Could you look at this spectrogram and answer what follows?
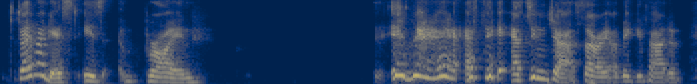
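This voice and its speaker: A woman hosts a business podcast and presents in a polished, upbeat manner. Her voice is a little lower than most. Faint music plays softly behind her. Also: slightly rough. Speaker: podcast host. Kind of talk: scripted podcast intro and interview.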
